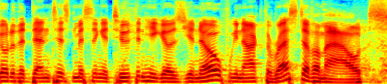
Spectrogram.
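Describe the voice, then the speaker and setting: A man with an American accent talks very fast at a medium pitch, with hardly any pauses. Noticeable background noise is present. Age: 30s. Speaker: stand-up comedian. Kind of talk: stand-up. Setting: stage with audience.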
